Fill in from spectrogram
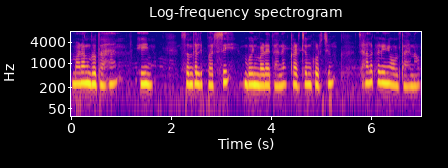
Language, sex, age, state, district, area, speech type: Santali, female, 18-30, Jharkhand, Seraikela Kharsawan, rural, spontaneous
